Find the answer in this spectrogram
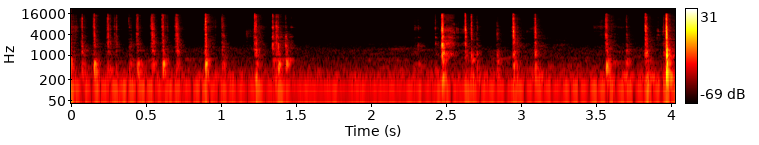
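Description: Typing on a computer keyboard: a quick run of light keystroke clicks, a pause of about a second near the middle, then more keystrokes.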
